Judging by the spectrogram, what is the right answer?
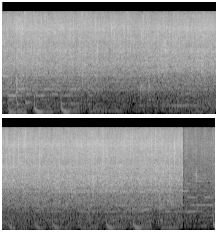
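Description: Onion-and-tomato masala sizzling in an oiled frying pan, the sizzle cutting off near the end. Background music with a steady thumping beat runs underneath.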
